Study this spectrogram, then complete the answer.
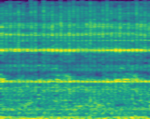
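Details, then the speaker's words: Ford Model T coil box (buzz box) on a tester built from a Model T flywheel magneto, cranked to fire a spark plug: steady high-pitched buzz with quick, even pulsing and no dropouts; coil vibrator firing cleanly, working. "It's working. Yeah, don't touch that. But it's basically made out of a magneto that's in the Ford Model Ts."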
